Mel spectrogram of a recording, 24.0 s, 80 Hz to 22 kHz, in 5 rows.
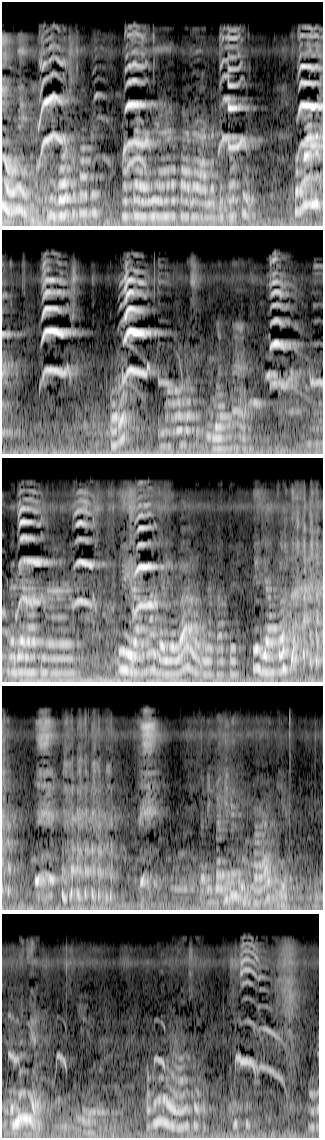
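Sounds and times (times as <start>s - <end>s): kittens mewing: 0.0s - 2.5s, 3.1s - 12.2s, 19.3s - 20.5s, 21.4s - 23.8s.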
